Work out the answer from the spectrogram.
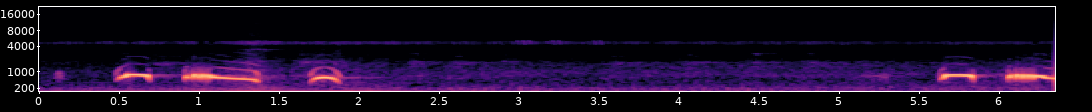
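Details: Lure calling by a decoy spotted dove meant to stir up other doves: a three-part cooing phrase of flat note, sagging long croo and arched coo, then silence before a second phrase starts at the end.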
